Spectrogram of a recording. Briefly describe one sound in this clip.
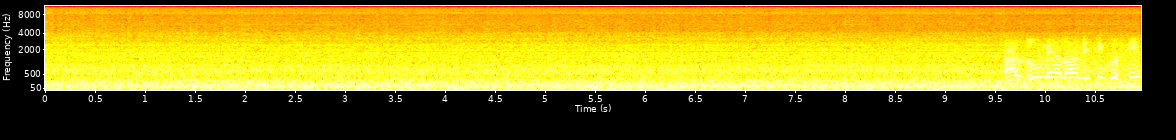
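An aircraft engine drones steadily with a low rumble of rushing air.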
